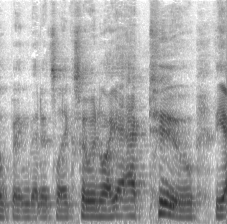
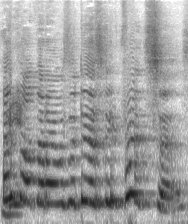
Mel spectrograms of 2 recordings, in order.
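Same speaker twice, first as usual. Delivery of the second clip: very high, louder princess voice; Disney princess; 4 dB louder than usual. Retold or imitated. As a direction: play a dreamy fairy-tale princess. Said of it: "mocking the bard".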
